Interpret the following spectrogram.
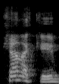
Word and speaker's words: Koenecke: uh all right yeah another way I pronounce my name is kaneki but that's okay I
